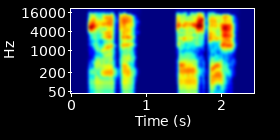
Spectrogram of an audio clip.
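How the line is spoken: Whispered question. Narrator (Russian): шепотом поинтересовался Андрей

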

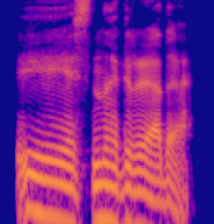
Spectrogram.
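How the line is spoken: Zombie growl. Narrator (Russian): прорычал зомби на зомбячем языке

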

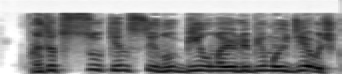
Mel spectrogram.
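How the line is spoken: Shrill shriek. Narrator (Russian): взвизгнул Сандерс

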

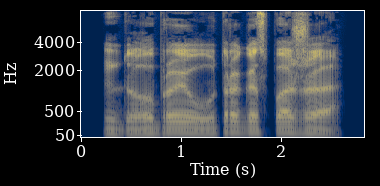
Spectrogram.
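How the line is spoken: Booming drone. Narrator (Russian): прогудел Арнольд

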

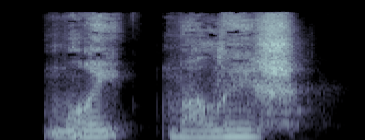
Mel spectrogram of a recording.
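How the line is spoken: Hoarse young woman. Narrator (Russian): хрипит девушка

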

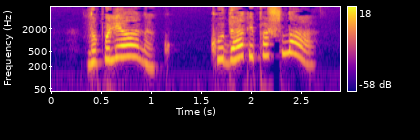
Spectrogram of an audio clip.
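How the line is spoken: Exclamation. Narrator (Russian): воскликнул Джимми

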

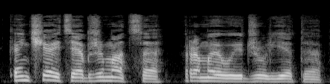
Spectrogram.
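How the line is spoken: Grumbling. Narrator (Russian): проворчал блондин

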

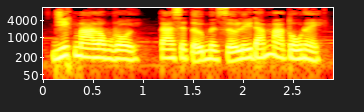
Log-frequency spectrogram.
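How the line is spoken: Cold speech. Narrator (Vietnamese): Biển Hút lạnh lùng nói

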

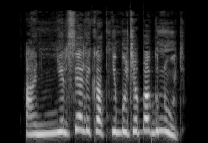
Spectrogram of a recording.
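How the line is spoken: Pleading. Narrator (Russian): взмолилась Ива

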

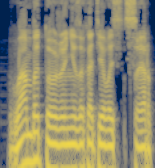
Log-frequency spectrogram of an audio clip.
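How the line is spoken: Muttering. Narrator (Russian): пробурчал Дженкинс

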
